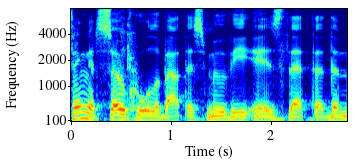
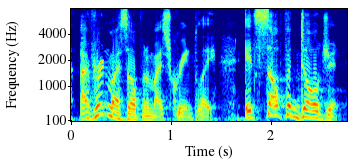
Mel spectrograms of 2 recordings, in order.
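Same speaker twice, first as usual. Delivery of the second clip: building self-critical rant; 9 semitones higher than usual. Retold or imitated. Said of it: "the thing about this line".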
